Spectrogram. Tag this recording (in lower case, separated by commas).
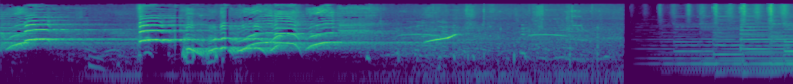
gibbon howling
